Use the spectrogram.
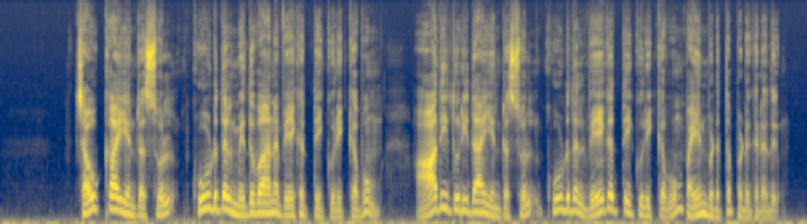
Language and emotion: Tamil, neutral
